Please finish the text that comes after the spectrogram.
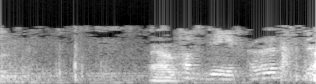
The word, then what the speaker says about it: Avdiivka: Avdate. Pronounce it. Avdiivka.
